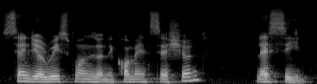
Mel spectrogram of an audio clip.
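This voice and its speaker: A man's voice: medium pitch, moderate pace, a little mellow. A man teaching an online exam-prep lesson, repeating key phrases and asking the class fill-in questions.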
